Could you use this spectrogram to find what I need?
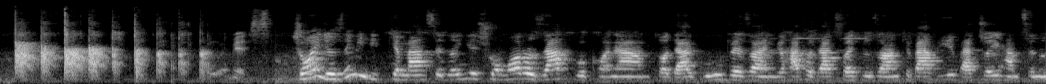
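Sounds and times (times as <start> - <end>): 
hand clapping: 0.0 - 2.2
speech: 2.4 - 10.4.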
